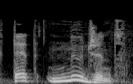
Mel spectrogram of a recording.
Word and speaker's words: Тед Нюджент: фамилия правильно произносится как Тед Нюджент.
